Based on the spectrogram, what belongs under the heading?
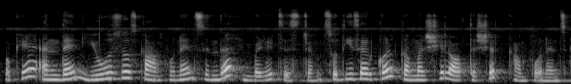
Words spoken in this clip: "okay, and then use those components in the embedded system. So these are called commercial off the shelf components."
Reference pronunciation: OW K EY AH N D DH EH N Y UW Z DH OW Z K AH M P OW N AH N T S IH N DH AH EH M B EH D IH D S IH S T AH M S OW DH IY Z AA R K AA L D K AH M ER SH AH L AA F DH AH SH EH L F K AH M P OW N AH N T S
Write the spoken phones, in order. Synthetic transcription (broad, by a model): OW K EY AH N D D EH N Y UW Z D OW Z K AH M P OW N AH N T S IH N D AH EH M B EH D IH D S IH S T AH M S OW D IY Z AA R K AA L D K AH M ER SH AH L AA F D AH SH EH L P K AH M P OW N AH N T S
